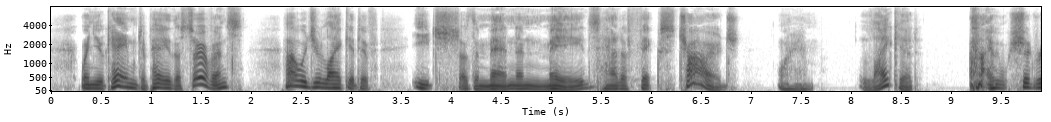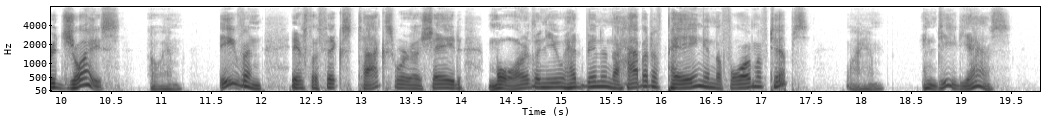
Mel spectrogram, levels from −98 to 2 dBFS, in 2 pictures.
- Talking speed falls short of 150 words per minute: No, average, 170 wpm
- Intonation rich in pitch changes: Yes, wide, 6.4 semitones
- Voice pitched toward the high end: No, low, 125 Hz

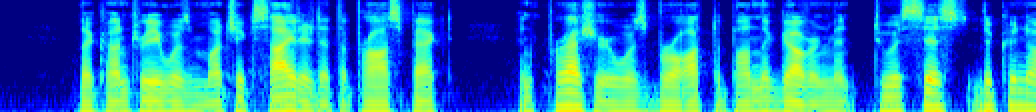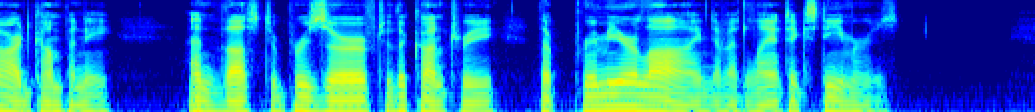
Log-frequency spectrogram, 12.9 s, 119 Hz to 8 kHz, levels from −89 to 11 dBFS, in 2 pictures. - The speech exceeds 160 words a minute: No, average, 155 wpm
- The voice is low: Yes, very low, 90 Hz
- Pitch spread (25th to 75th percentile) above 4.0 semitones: Yes, average, 4.5 semitones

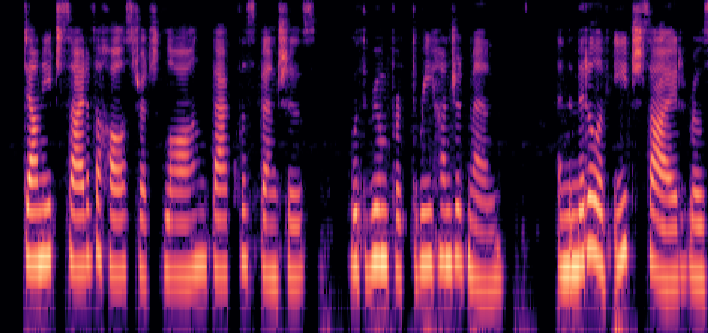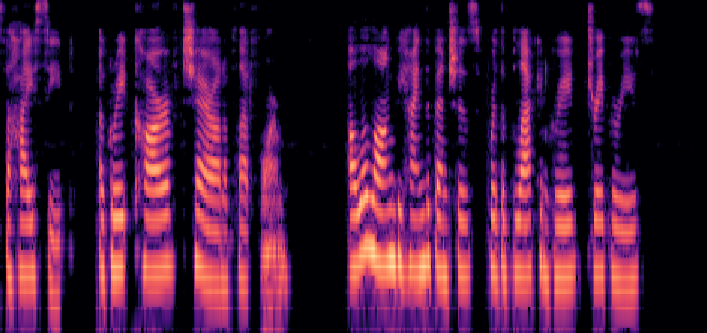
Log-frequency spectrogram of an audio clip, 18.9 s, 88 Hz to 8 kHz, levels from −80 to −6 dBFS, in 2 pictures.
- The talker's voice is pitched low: No, high, 210 Hz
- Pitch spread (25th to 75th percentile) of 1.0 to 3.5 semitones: Yes, average, 2.8 semitones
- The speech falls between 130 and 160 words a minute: Yes, average, 140 wpm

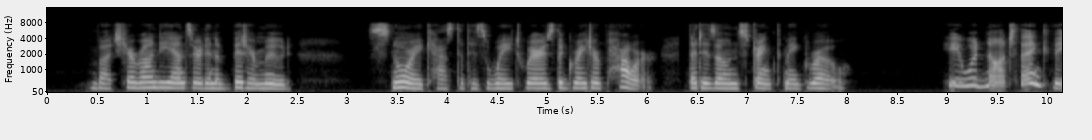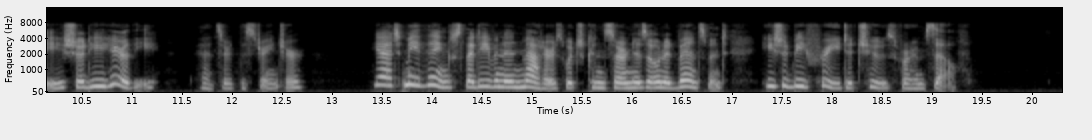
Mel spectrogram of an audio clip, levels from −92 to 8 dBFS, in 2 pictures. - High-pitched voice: Yes, high, 225 Hz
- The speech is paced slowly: No, average, 155 wpm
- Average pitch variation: Yes, average, 3.7 semitones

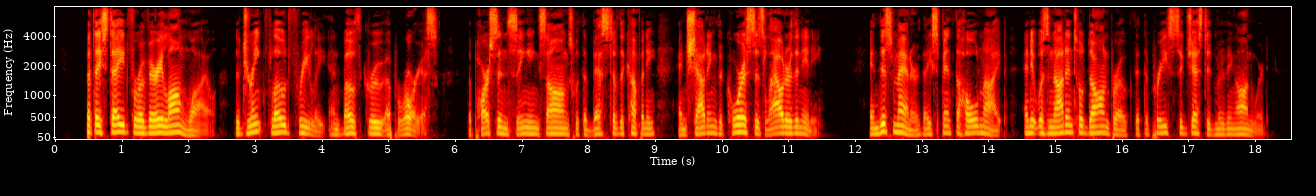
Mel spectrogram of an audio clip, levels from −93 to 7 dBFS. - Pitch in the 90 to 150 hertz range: Yes, low, 135 Hz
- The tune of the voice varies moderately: Yes, average, 3.5 semitones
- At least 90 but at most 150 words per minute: No, average, 175 wpm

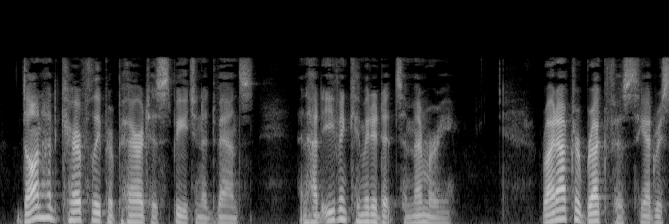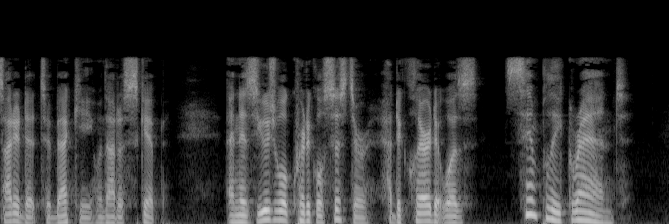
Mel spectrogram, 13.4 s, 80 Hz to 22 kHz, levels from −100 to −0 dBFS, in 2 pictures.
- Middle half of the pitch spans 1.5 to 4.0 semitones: No, wide, 5.6 semitones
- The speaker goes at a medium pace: Yes, average, 170 wpm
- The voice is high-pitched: No, low, 120 Hz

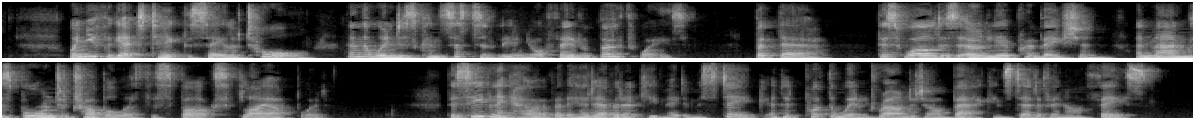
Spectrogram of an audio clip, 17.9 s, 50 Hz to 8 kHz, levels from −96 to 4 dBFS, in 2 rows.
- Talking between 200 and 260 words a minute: Yes, fast, 205 wpm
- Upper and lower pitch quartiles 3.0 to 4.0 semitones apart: No, average, 5.1 semitones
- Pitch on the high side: Yes, high, 195 Hz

